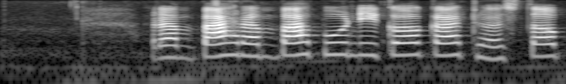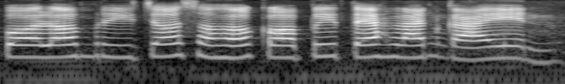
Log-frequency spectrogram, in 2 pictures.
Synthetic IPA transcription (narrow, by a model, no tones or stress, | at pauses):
rəmpahɾəmpahpunikɔkaɖ̪̥ɔ̤st̪ɔpɔlɔmɾit͡ʃɔsɔɦɔkɔpit̪ɛɦlankaɪn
